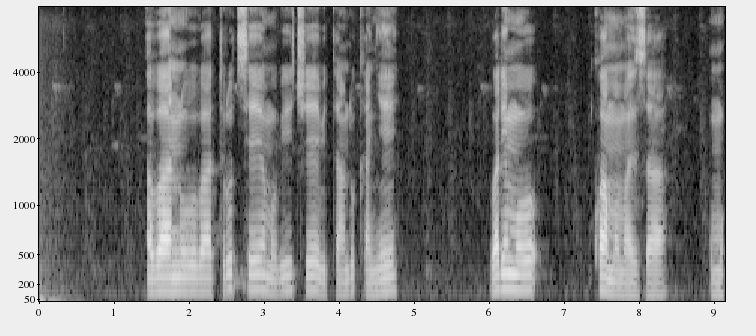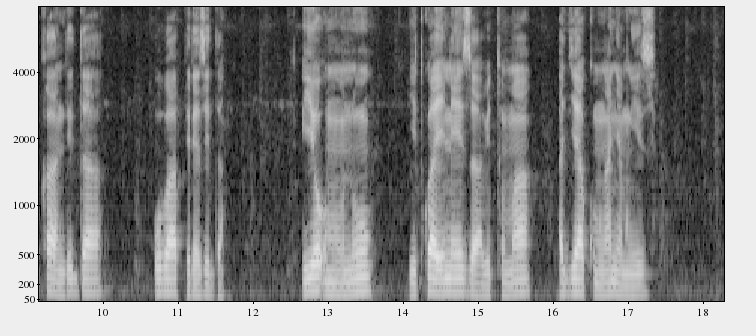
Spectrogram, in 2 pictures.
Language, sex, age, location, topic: Kinyarwanda, female, 36-49, Huye, health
